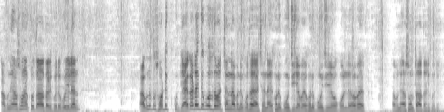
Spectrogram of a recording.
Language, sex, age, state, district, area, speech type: Bengali, male, 30-45, West Bengal, Uttar Dinajpur, rural, spontaneous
